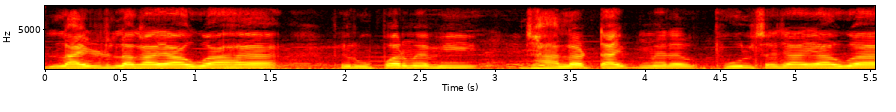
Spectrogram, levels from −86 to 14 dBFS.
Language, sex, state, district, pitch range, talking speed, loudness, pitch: Hindi, male, Jharkhand, Deoghar, 210-225 Hz, 160 wpm, -13 LUFS, 220 Hz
